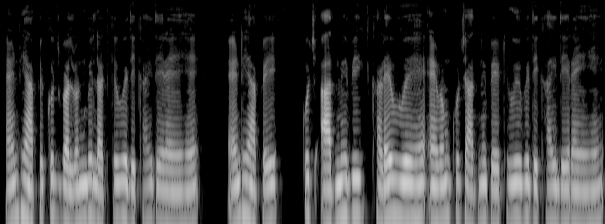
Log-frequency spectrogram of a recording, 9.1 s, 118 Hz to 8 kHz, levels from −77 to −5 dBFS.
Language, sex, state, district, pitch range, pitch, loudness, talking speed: Hindi, male, Jharkhand, Jamtara, 115-130 Hz, 125 Hz, -28 LUFS, 200 wpm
